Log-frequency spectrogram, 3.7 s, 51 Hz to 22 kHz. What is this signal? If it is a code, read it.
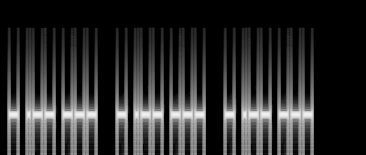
Morse code, heard as a keyed tone, about 40 wpm, 250 Hz. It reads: TWO TWO TWO
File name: morse / morse-training-40WPM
